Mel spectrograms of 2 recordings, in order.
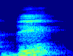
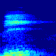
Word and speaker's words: the: Recuerden muy bien, se pronuncia de cuando va seguida de una consonante y se pronuncia di cuando va seguida de una vocal.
